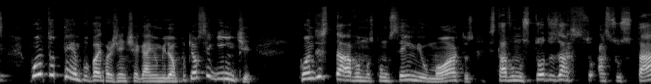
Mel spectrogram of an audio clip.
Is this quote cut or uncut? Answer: cut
